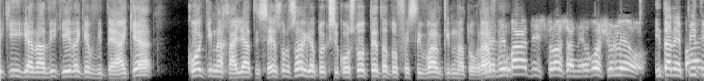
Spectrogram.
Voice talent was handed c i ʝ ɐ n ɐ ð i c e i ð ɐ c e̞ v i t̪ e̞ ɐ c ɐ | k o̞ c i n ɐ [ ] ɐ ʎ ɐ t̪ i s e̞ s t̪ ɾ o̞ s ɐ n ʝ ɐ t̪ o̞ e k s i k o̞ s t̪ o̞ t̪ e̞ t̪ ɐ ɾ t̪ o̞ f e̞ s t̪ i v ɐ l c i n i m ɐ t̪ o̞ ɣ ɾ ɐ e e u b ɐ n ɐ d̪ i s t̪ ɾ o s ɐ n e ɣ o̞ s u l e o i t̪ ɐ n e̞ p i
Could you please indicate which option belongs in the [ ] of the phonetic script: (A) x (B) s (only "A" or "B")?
A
